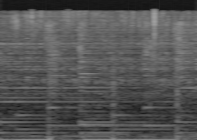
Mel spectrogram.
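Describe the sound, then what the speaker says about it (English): Meatballs sizzle steadily in a hot frying pan, a close, continuous crackle with a few soft bumps as they are moved around. "Sizzle factor, always good."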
